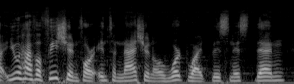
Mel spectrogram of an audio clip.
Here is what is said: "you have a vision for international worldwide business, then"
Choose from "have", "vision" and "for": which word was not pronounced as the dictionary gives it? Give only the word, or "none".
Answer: vision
